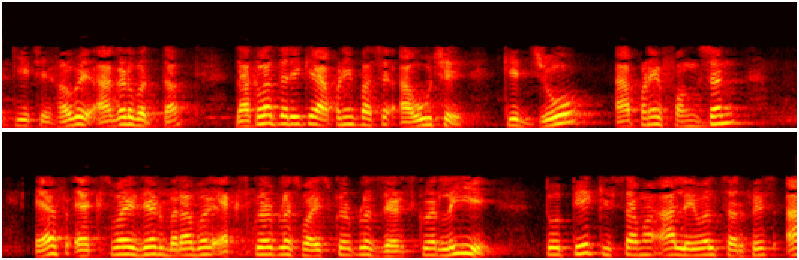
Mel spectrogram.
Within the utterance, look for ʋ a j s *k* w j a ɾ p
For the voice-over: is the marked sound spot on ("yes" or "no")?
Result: yes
